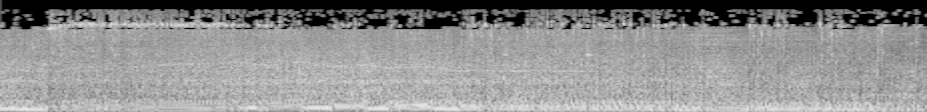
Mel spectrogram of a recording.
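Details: VW Beetle air-cooled flat-four swapped into a junkyard motorcycle build, fed from a mocart fuel tank and described as a little heavy on two-stroke oil, settles into an even, steady low putter with no knocks or misses. Normal idle.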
